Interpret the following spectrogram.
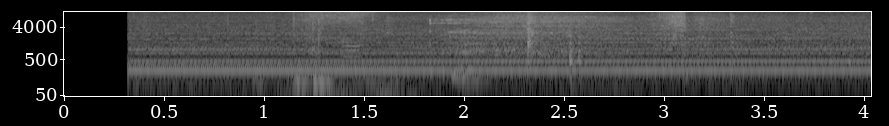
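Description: Steady low electrical hum, with a few soft handling knocks and rustles a little over a second in.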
